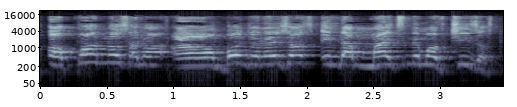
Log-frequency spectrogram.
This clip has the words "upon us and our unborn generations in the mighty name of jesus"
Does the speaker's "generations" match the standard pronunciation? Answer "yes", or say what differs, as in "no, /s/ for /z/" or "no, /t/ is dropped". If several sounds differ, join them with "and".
no, /s/ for /z/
